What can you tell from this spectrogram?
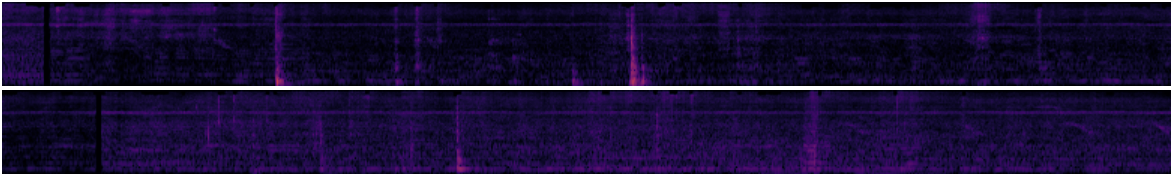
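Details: Wild honey bee colony in a forest during a honey harvest, its steady low hum droning with layered overtones, broken by a few sharp knocks and clicks from handling.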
